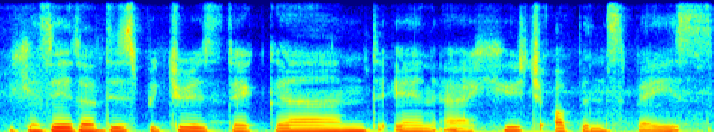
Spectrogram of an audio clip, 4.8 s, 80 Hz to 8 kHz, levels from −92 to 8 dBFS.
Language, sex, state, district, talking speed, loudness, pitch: English, female, Nagaland, Kohima, 165 wpm, -16 LUFS, 180 Hz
